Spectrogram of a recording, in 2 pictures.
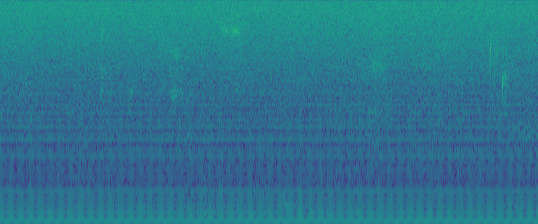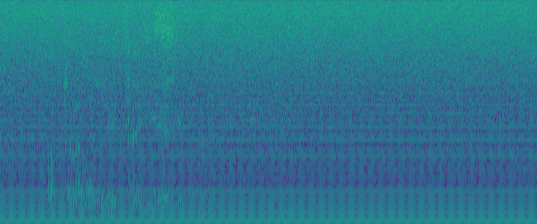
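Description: Loud, steady electrical mains hum with a stack of overtones, carried through the room's microphone and sound system. Faint, indistinct voices come up briefly about halfway through.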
